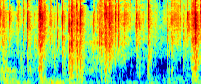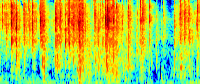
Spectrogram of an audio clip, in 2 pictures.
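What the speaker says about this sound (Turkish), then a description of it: "bunun poşetini açabiliyoruz elle" Close crinkling and crackling of a plastic package wrapper being opened by hand, in rapid irregular bursts with no talking.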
